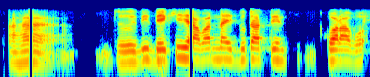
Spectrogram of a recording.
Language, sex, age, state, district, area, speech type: Bengali, male, 60+, West Bengal, Nadia, rural, conversation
